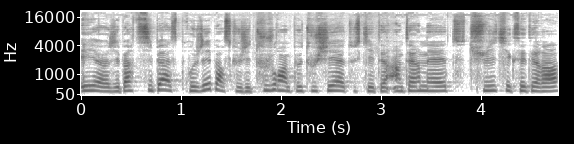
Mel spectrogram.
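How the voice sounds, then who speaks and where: Moving at a fairly quick pace, a woman with a fairly high pitch speaks in a dark, mellow tone with fairly even intonation. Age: 20s. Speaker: student panelist. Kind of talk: live talk show. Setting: studio.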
